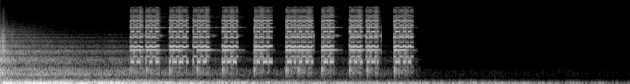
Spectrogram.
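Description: A film's dramatic sound effect: a deep boom that rumbles and slowly fades, with a run of about nine short, bright electronic stabs between about one and four seconds in.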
